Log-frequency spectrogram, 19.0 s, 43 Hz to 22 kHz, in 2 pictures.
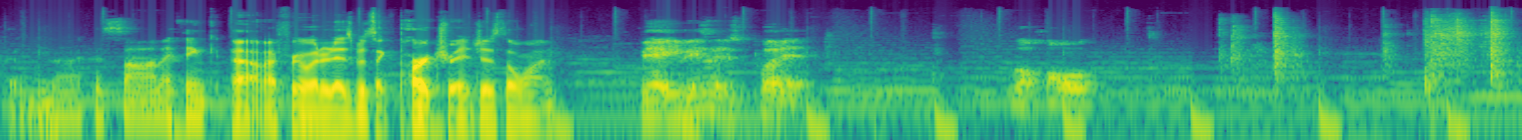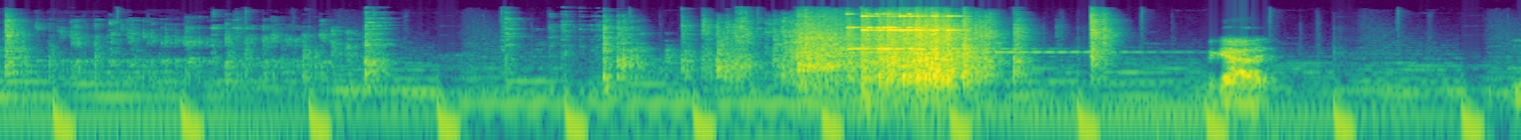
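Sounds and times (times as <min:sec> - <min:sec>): steel balls clicking off pins: 0:12.6 - 0:16.5
ringing tones: 0:14.5 - 0:16.5.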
